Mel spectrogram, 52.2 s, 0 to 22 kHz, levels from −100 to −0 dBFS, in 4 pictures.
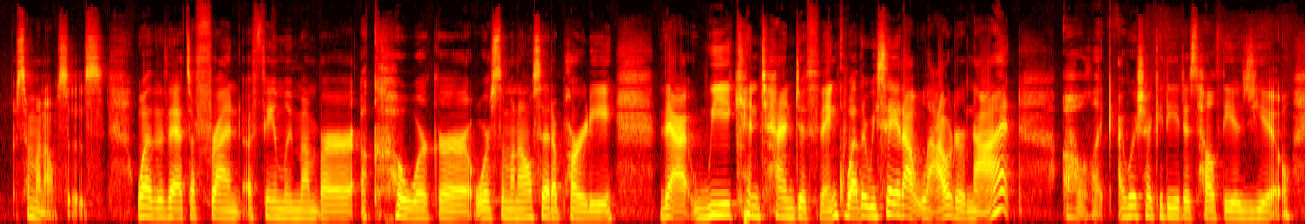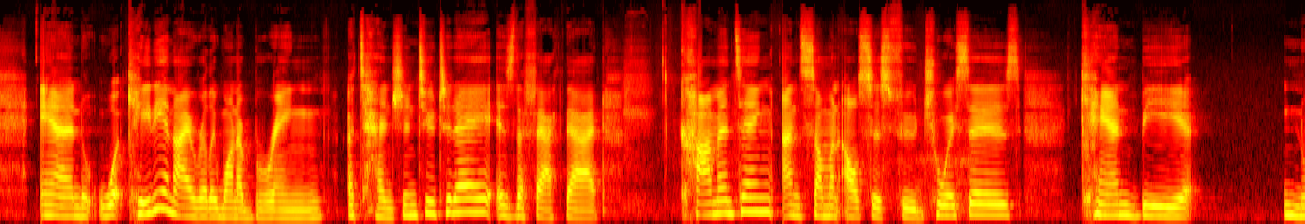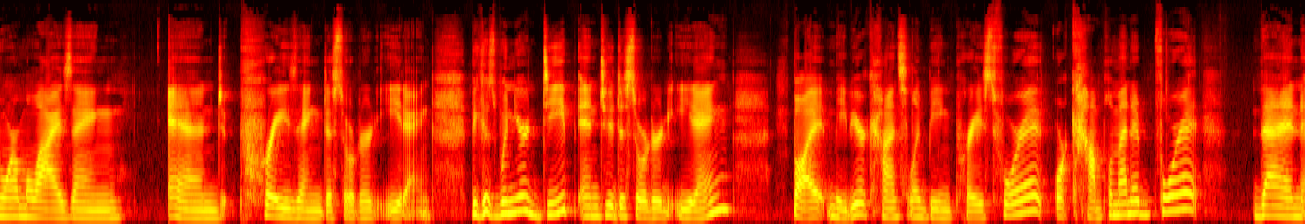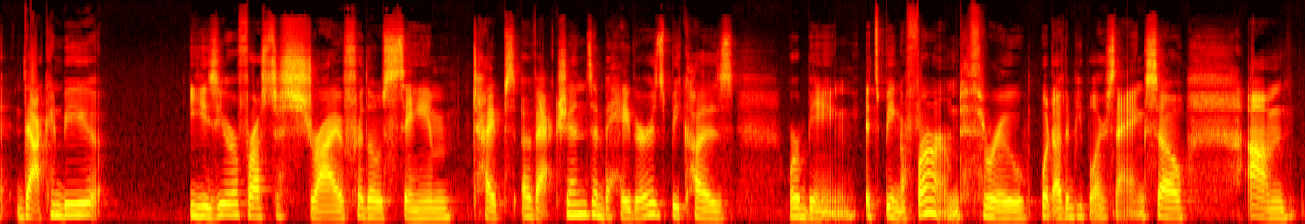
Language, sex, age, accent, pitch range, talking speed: English, female, 20-39, American, 145-185 Hz, 140 wpm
